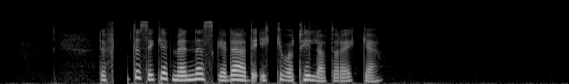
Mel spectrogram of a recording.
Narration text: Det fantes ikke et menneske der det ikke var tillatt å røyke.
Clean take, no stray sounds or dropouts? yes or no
no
